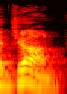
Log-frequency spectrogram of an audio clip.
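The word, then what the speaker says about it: Jon: So I go by John.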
